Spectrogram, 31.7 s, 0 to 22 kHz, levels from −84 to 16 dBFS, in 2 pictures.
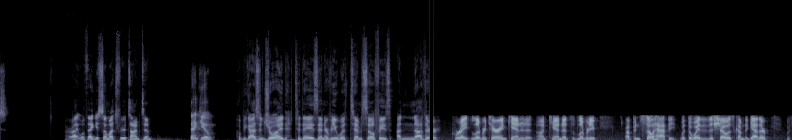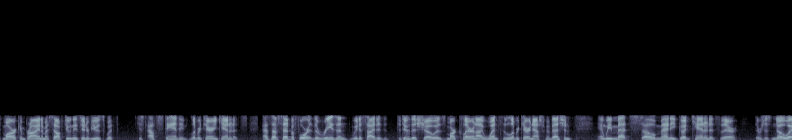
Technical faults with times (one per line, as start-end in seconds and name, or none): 8.58-31.69 input switched to a poorer device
